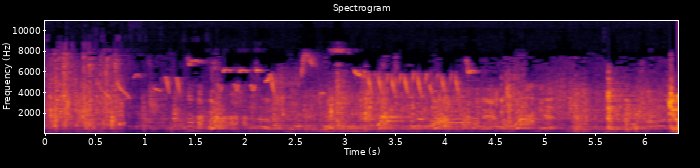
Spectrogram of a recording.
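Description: A crowd murmurs and chatters in a busy outdoor market.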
